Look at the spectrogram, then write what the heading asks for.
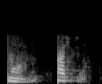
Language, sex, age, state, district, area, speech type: Sanskrit, male, 45-60, Andhra Pradesh, Kurnool, urban, conversation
